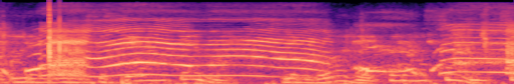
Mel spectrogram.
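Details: Young child crying because his mother is pretending to be dead: loud, sustained wailing with sobbing breaks; an emotional cry, not a sign of illness.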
